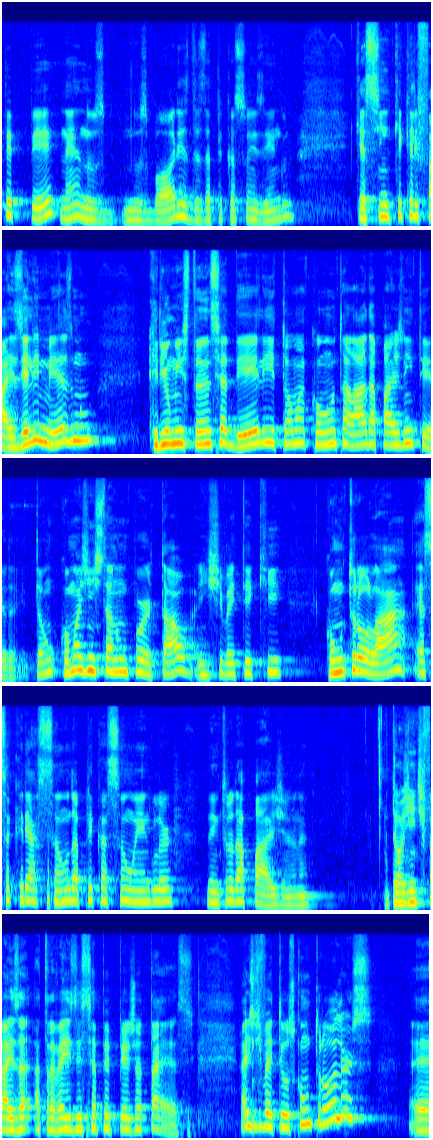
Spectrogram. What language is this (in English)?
Portuguese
